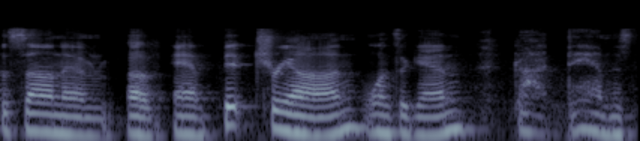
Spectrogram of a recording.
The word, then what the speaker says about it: Amphitryon: And then as Hercules prepares to leave, his mom tells him that he is not the son of Amphitryon, once again.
